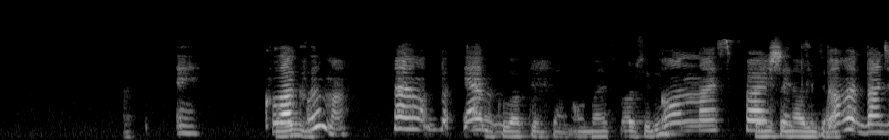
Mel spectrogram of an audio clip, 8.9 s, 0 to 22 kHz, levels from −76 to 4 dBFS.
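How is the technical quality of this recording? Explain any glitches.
Nothing here counts as a glitch: there's just a little room noise sitting about 55 dB below the speech, and the call's microphone processing has trimmed off the deepest bass and left nothing above 8 kHz, which is exactly what you'd expect.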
